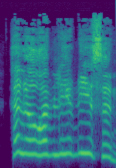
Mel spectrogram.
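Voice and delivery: very high, loud, belted voice. Retelling a favourite film role: high-pitched Liam Neeson good cop voice. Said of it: "him doing, like, a high-pitched voice".

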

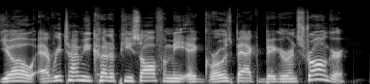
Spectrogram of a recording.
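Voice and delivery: ordinary talk, nothing marked

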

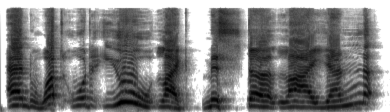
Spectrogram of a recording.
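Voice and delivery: weird, high, very slow drawl, "lion" stretched out. Asking the Lion what he would like: odd way of talking. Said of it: "why are you talking like that?".

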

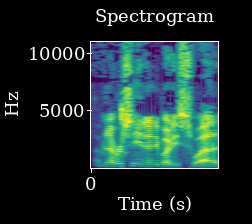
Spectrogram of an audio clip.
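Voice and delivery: ordinary talk, nothing marked

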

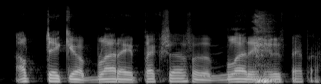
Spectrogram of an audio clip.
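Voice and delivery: irate, fuming old-timey put-on voice. Speaker quotes an annoyed film character about a photo, old-timey voice. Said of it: "he's got that real old timey kind of".

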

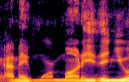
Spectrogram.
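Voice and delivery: imitated yelling voice. Retelling a video of a son yelling at an Uber driver: imitating someone yelling. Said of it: "yelling at the Uber driver".

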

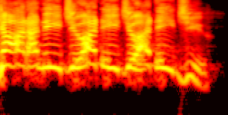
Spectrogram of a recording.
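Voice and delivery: screaming, pleading, loud and high-pitched. Telling of a man fallen in the dirt under a tent; retelling a man screaming out. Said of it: "He is screaming out".

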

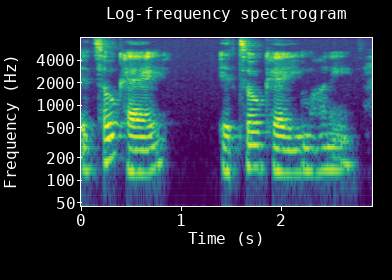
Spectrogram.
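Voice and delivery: imitated calm Southern accent. Quoting her mother's reply when she called her sobbing, imitating mother's calm Southern accent. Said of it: "very calmly and in her deep Southern accent said".

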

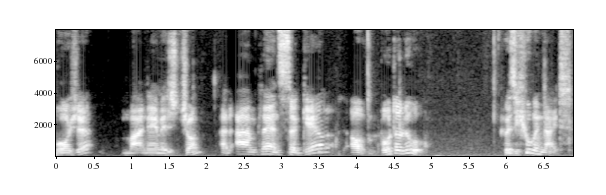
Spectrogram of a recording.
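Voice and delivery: put-on, fake French accent. Introducing a knight character to the table: put-on French accent. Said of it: "I can't stop the accent now".

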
